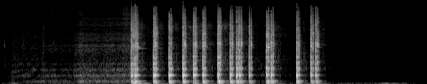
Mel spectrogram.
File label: FIREWORKS CRACKER SMALL CLUSTER PLASTIC PIPE; Variety of fireworks being detonated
